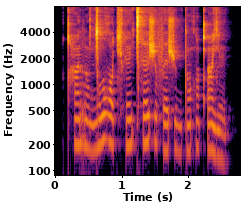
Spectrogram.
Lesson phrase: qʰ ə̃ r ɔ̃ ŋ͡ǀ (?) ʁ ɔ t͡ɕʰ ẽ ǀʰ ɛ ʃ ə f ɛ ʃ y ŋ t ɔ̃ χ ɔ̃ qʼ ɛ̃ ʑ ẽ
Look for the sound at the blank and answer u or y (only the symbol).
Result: u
